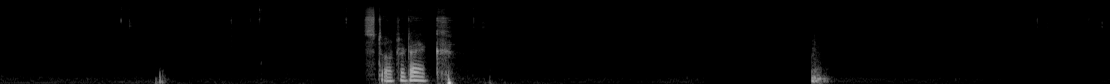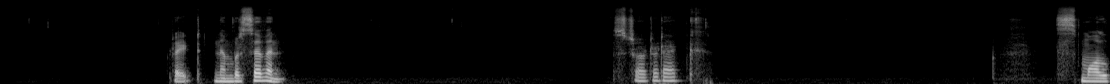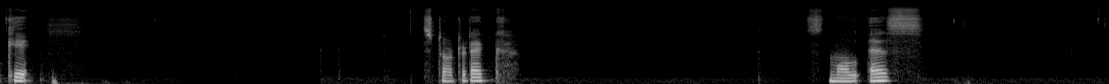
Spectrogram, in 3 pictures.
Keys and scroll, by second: 2.4 u, 17.1 7, 25.3 k, 32.3 s.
